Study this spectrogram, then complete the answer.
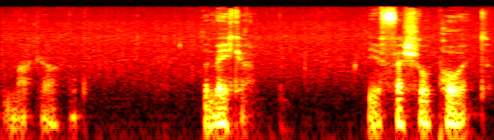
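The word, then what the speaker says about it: Makar: Les lockhead who was born in 1947 was the Makkah and that is per pronunciation the maker it's it's phonetically spelled marker the maker the official poet of Scotland basically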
